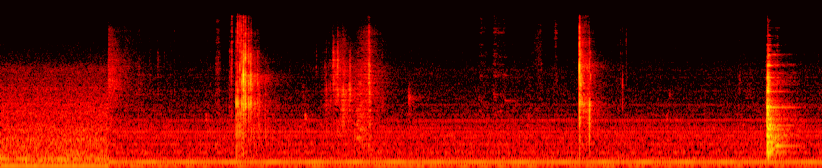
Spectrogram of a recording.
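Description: A few sharp clinks and knocks as the glass lid, a plastic basket and copper tongs are handled at a slow-cooker pickle pot used to clean flux off soldered silver. The loudest clinks come about two and a half seconds in and near the end, over a low steady hum.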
